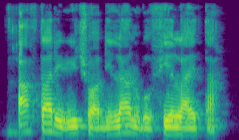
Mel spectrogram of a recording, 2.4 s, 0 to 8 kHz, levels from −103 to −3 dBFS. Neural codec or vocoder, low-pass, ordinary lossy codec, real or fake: none; 7.2 kHz; none; real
